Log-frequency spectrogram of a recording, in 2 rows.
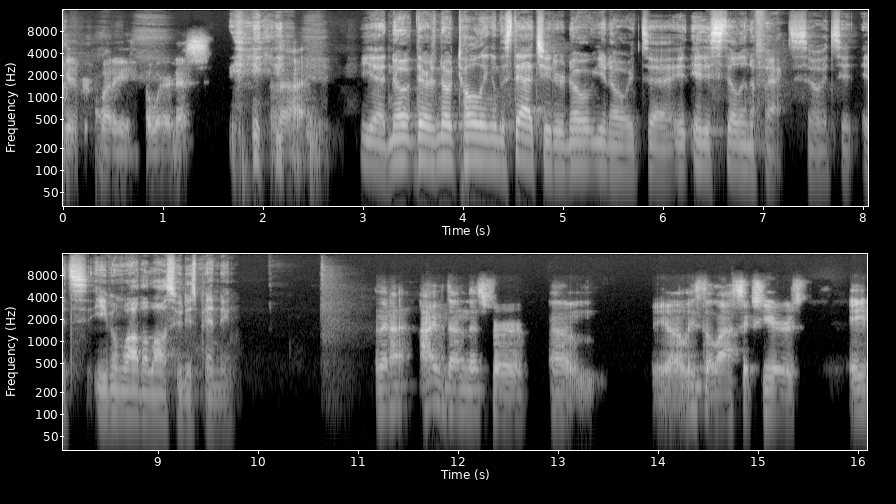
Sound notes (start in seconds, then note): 3.7 chuckles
